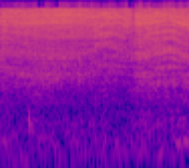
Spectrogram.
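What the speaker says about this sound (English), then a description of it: "I'm coating my pan with some Pam" Pam cooking spray sprayed onto a pan, a steady close hiss lasting the whole two seconds with no talking.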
